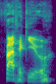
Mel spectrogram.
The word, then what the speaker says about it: Fatigue: I love I love how it's just his name is just literally fatigue, but you pronounce it faticu.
